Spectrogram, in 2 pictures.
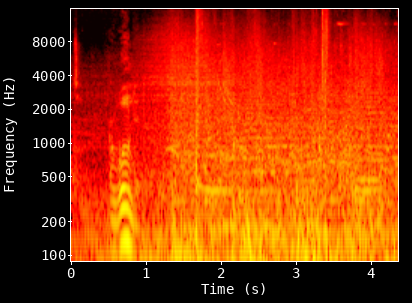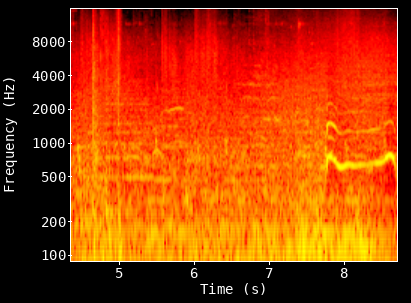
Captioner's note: gunfire; war cries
